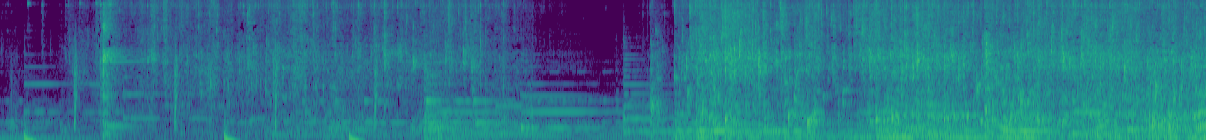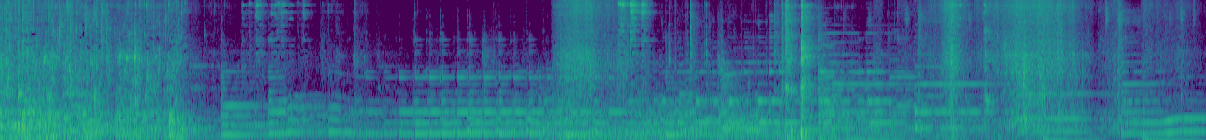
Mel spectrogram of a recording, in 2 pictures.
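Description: Kitchen tap running into a stainless-steel sink for about seven seconds in the middle, with another short run later, over background music.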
